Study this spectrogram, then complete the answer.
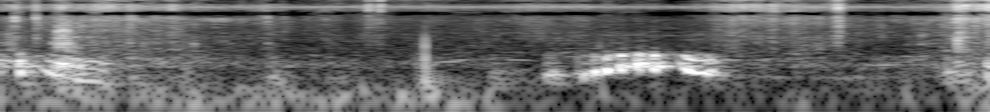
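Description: Pigeons coo in a loft in Sri Lanka with soft, rounded calls in short bursts, close and clear against a quiet background.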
